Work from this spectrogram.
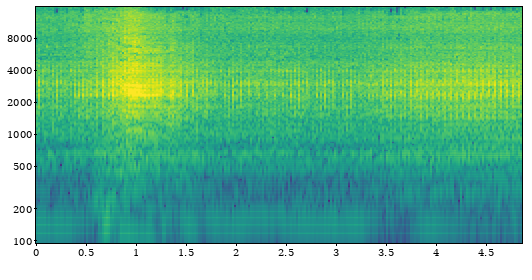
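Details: Nissan Note HR15DE: a sharp metallic ticking rings over the idle, a few per second, louder on a brief rev. It appeared after cleaning the injectors and intake with carb cleaner, is sharper cold and softer warm, and the swirl flap was ruled out. Cause unknown.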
